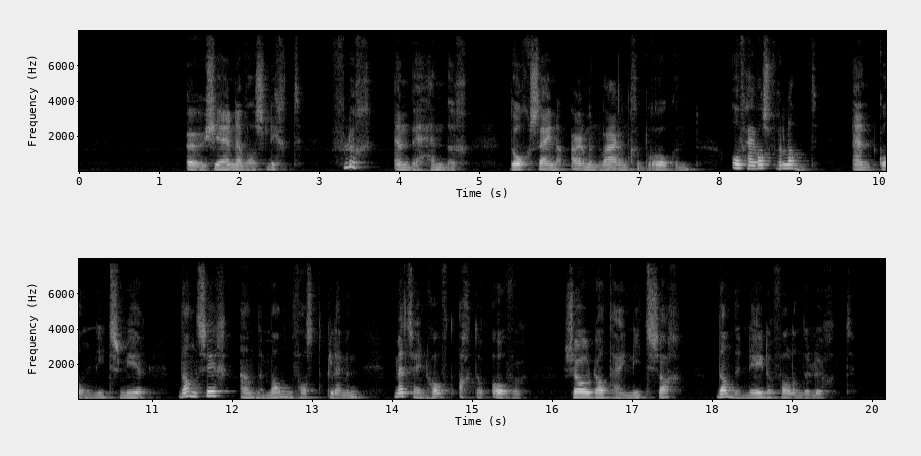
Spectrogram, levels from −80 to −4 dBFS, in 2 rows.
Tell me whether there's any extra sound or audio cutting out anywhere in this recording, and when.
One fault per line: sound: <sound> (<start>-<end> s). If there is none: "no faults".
no faults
